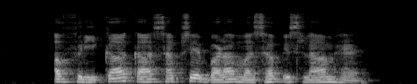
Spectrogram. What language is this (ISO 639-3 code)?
urd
